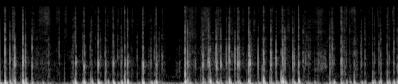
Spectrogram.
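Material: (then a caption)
Cardboard. A small kraft cardboard product box, held in both hands, is tapped quickly with the fingertips and scratched with the nails. The result is a rapid, uneven run of short, dull, low thumps with faint scratchy rustling between them and a brief pause partway through.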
